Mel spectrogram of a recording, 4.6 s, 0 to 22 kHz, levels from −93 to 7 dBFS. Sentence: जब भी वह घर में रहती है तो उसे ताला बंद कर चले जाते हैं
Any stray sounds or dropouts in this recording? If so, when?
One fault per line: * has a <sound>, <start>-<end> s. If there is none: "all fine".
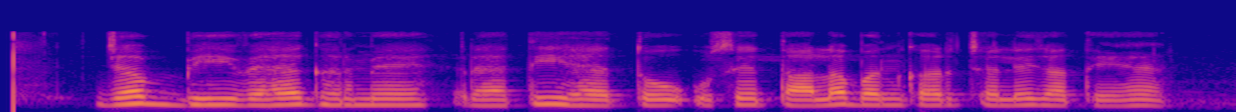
all fine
